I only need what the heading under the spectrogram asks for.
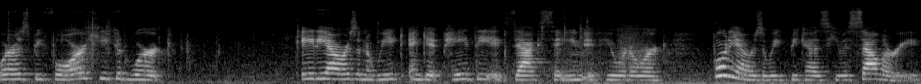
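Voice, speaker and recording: A woman with a fairly high pitch and fairly even intonation speaks amid audible room echo. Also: moderate pace. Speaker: family vlogger. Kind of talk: casual chat. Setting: at home with her toddler. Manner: halting.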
